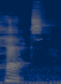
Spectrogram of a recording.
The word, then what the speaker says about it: HEX: I mean, the very product HEX rhymes with sex.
